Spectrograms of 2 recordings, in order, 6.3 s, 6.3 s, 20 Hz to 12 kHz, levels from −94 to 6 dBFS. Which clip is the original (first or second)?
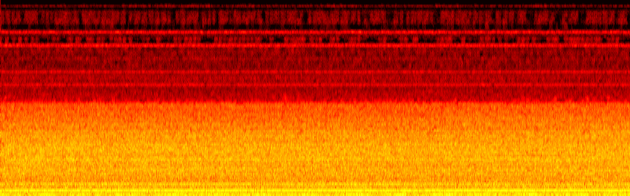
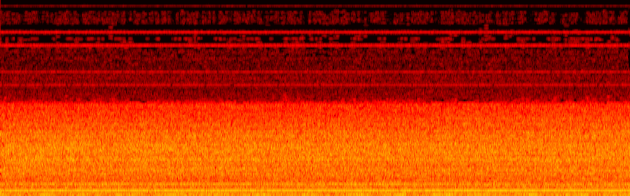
second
